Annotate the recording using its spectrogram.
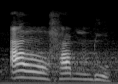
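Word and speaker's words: الحمد: ahinakirin walhamdulillahibilam Bu perhatikan alif lam itu almrifat kalau alqamariah itu bacanya harus jelas Ibu jadi kalau jelas itu tidak ada pantulan tidak ada pengulangan tidak ada penekanan C alhamdu alhamdu coba alhamdu alamdu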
